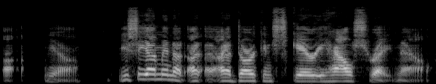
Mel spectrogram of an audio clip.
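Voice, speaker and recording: A man's voice: on the high side, normal speed, gravelly, no echo, full character voice, rough recording. A man voicing a nervous, quirky male publisher who rambles and stammers through a phone voicemail message. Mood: nervous rambling. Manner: hesitant, stammering, full of uh's, oddly deadpan rambling. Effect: played back as a phone voicemail message.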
